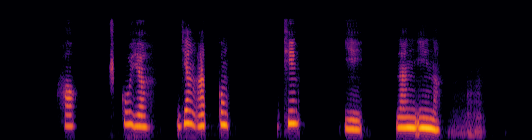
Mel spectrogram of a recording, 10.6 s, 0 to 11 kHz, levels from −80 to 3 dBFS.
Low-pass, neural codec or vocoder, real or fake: 7.2 kHz; codec, 16 kHz, 0.4 kbps, LongCat-Audio-Codec; fake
